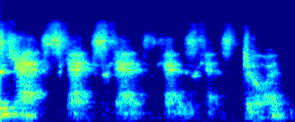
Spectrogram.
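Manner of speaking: eager little whisper, repeated urgently; hushed, barely voiced urging; inner voice whisper. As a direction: whisper encouragement from inside the head. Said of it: "this voice that it says".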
